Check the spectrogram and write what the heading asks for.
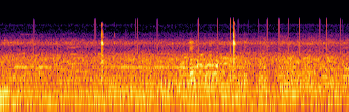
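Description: Steady low rumble of passing street traffic, with faint voices in the background and scattered light clicks.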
